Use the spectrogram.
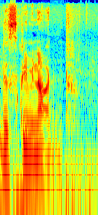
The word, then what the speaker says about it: discriminant: आइए बच्चों, अब स्टार्ट करते हैं डिस्क्रिमिनांट। सर, कई लोग डिस्क्रिमिनेंट बोलते हैं, कुछ लोग डिस्क्रिमिनांट बोलते हैं, तो प्रोनाउंसिएशन में ज़्यादा बहस नहीं करना है, क्या बोलेंगे। ठीक, आपकी मर्ज़ी है डिस्क्रिमिनांट बोलिए, आपकी मर्ज़ी है डिस्क्रिमिनेंट बोलिए।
